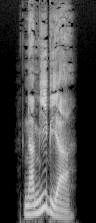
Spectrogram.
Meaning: Namibia (a country in Southern Africa)
- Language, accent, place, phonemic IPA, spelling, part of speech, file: German, Germany, Berlin, /naˈmiːbia/, Namibia, proper noun, De-Namibia.ogg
